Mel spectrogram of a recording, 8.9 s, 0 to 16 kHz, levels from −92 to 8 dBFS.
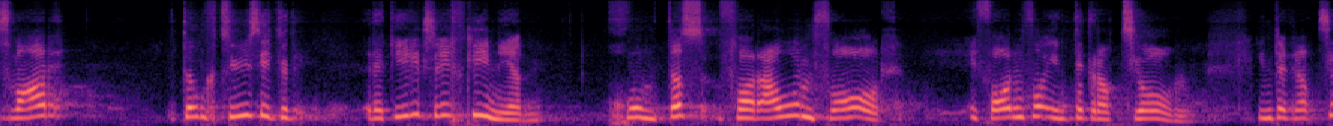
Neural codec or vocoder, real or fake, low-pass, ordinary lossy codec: codec, 44.1 kHz, 2.6 kbps, DAC; fake; 14.4 kHz; Opus, 24 kbps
